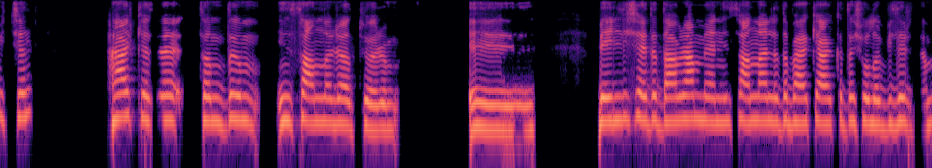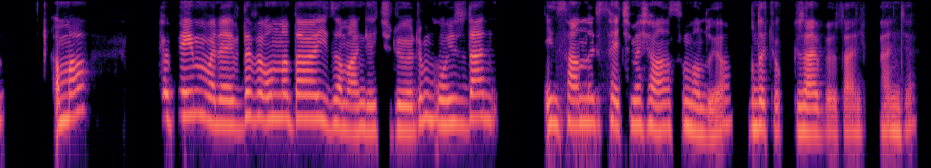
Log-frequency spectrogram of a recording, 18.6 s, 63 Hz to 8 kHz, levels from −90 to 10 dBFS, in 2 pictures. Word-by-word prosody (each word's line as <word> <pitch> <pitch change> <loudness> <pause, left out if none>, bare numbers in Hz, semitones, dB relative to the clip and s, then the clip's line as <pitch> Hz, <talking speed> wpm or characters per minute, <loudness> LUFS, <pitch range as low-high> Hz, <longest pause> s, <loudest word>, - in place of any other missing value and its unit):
için 275 +3 -2 0.7
herkese 255 -1 +2 0.2
tanıdığım 245 -1 0 0.2
insanlara 235 0 +2
atıyorum, 200 -2 0 0.7
eee, 195 -2 +3 0.9
belli 245 +1 +3
şeyde 255 -3 +1
davranmayan 245 0 +3
insanlarla 245 0 +1
da 250 -2 0
belki 235 0 +3
arkadaş 240 +1 -1
olabilirdim 225 -2 -1 0.5
ama 270 +7 +2 0.7
köpeğim 280 +1 +1
var 235 -2 +1
evde 225 +5 +2
ve 270 - +4
onunla 265 0 +1
daha 260 0 +4
iyi 250 -4 -1
zaman 200 -3 0
geçiriyorum. 195 +6 -2
O 225 - +3
yüzden 255 +3 +1 0.5
insanları 230 +1 0
seçme 220 -1 -3
şansım 205 0 -1
oluyor. 190 +4 -3 0.2
Bu 210 0 -1
da 210 - +2
çok 185 - -11
güzel 180 -1 +2
bir - - -6
özellik 90 0 -6 0.2
bence. 95 - -5
235 Hz, 120 wpm, -21 LUFS, 210-255 Hz, 0.9 s, ve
